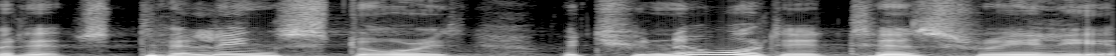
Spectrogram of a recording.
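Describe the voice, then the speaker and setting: A woman speaks with a British accent over noticeable background noise. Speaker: ethologist and conservationist. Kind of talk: interview answer.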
